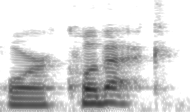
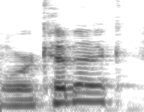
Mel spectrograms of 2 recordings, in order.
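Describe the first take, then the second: First: It is pronounced in an Americanized way. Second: It is pronounced close to the local way. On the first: The speaker is more nationally minded. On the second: The speaker is more globally minded. "in ways more similar to how people from those places pronounce them"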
